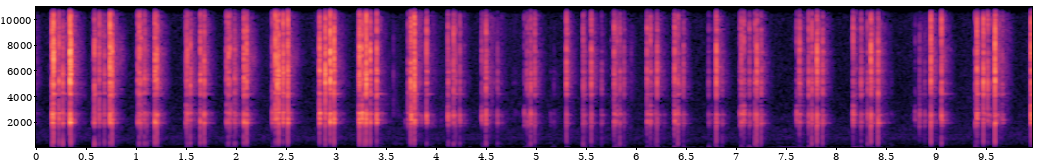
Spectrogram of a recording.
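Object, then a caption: Metal aerosol spray can. A pink-capped metal aerosol hair spray can, partly full, is held in one hand and shaken, with some nail tapping on it. Short, bright rattling bursts repeat steadily through the clip, each a quick cluster of metallic clicks with little low end.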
